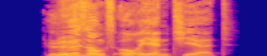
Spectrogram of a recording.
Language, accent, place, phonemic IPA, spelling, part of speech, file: German, Germany, Berlin, /ˈløːzʊŋsʔoʁi̯ɛnˌtiːɐ̯t/, lösungsorientiert, adjective, De-lösungsorientiert.ogg
- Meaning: solution-oriented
